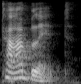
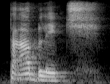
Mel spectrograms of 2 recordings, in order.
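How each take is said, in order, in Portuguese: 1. O T tem um som parecido com o do inglês. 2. O T tem um som parecido com o do português. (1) "você vai falar tablet" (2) "Você não vai falar é, tablet"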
